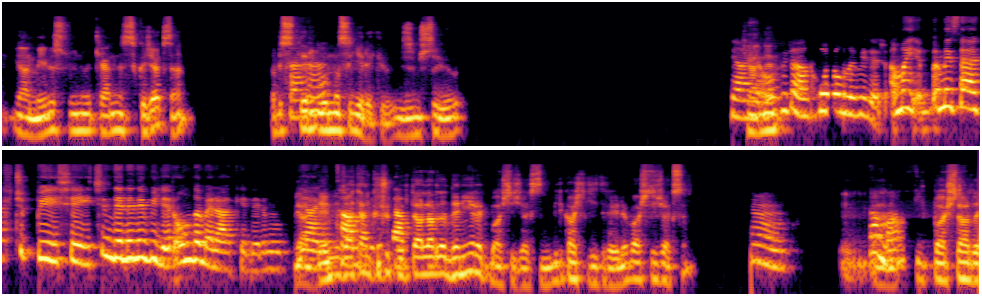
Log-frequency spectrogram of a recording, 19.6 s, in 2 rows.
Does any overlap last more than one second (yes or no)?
yes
